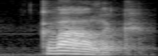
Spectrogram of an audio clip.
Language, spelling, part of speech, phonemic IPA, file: Dutch, kwalijk, adjective, /ˈkʋaːlək/, Nl-kwalijk.ogg
- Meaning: 1. bad, undesirable 2. difficult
